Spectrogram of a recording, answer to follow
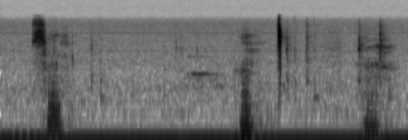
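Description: Computer keyboard being typed on: a handful of separate keystrokes with gaps between them, over a steady low hum.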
